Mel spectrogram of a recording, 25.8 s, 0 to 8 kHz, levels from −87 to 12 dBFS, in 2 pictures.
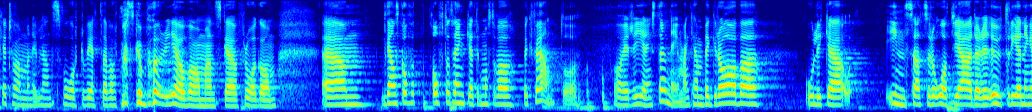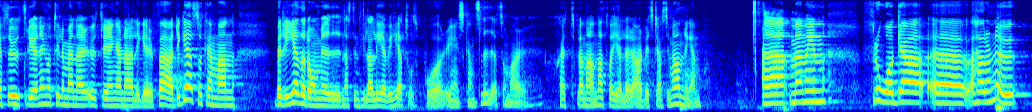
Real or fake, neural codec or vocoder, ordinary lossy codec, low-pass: real; none; none; none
